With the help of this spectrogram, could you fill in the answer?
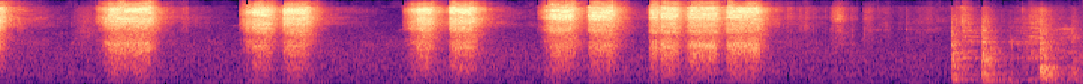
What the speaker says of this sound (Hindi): अब इस पे हेयर स्प्रे करेंगे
